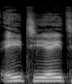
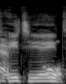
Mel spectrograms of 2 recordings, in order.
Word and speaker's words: AT-AT: I always thought it was AT-AT. It can be both. It can be both. Yeah, it can be. AT-AT. If you're in the military, it's AT-AT because they always pronounce their acronyms.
